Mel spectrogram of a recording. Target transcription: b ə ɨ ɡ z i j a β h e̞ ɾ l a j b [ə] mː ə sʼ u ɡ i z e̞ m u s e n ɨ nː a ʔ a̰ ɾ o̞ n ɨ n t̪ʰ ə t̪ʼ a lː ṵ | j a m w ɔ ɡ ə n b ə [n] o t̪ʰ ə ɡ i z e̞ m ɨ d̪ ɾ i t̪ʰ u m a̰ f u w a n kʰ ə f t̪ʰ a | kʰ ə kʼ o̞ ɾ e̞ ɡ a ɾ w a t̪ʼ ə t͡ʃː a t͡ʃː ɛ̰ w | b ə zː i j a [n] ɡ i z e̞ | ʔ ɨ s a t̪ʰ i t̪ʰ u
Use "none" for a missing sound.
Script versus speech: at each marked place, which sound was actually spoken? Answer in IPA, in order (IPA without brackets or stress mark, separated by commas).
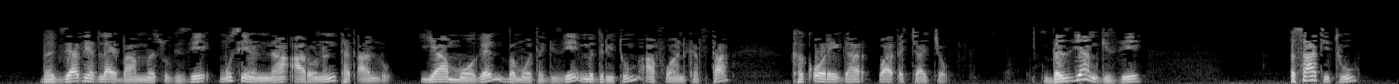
a, m, m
